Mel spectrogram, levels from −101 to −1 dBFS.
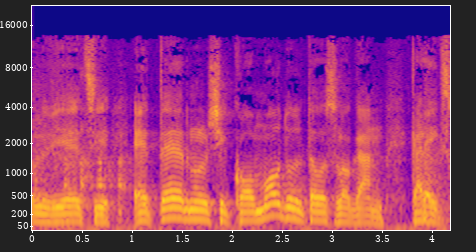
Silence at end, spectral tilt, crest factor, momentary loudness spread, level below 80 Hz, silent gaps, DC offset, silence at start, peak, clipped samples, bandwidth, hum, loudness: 0 s; -5 dB/octave; 14 dB; 6 LU; -42 dBFS; none; under 0.1%; 0 s; -2 dBFS; under 0.1%; 13.5 kHz; none; -17 LUFS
